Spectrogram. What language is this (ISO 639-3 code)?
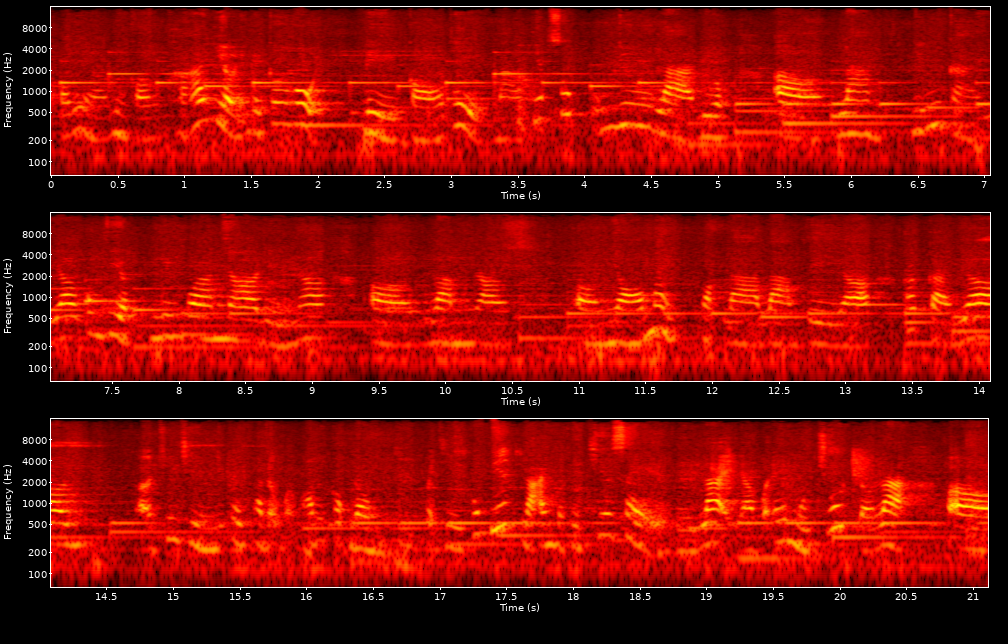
vie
